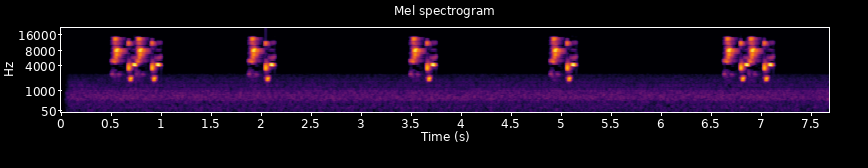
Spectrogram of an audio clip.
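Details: Nightingale song amid other birds: short, high, bright chirped bursts, each two or three quick notes, spaced one to one and a half seconds apart over a quiet hissing background.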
